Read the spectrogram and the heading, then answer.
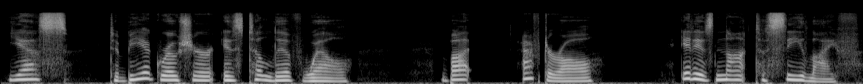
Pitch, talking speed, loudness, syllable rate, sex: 190 Hz, 125 wpm, -20 LUFS, 3.4 syllables/s, female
